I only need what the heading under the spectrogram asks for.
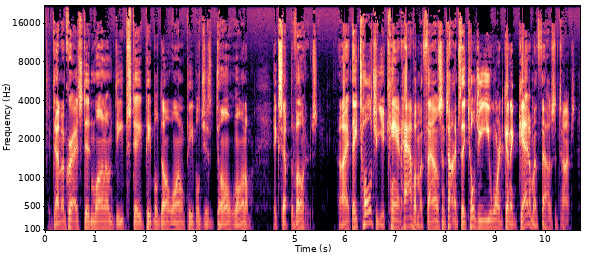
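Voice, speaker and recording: Deep-voiced sarcastic male podcast host. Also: expressive, brisk, a bit bright, no echo, clean studio sound. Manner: rambling, sarcastic, lots of fillers and restarts. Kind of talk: opinionated talk podcast monologue.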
